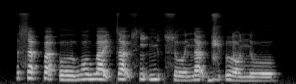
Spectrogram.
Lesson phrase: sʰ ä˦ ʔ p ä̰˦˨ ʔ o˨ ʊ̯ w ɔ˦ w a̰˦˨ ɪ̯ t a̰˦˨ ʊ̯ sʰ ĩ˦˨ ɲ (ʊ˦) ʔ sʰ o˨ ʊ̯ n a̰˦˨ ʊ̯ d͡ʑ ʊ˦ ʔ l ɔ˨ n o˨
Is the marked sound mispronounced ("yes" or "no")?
no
